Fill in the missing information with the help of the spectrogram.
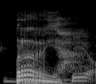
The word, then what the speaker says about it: birria: In Spanish, in Mexico, it would be said as birria with a double R. – You do there's want 20 to R's in there. – Double R if you're pronouncing it in Spanish. Birria.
